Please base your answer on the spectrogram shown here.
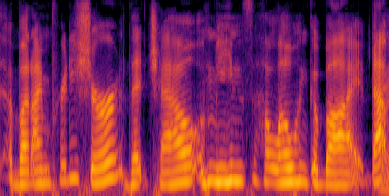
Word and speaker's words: Ciao: It's CIAO. Oh, right. I totally would have spelled that like the dog or eating. What? Ciao. Wow. That rhymes with wow.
